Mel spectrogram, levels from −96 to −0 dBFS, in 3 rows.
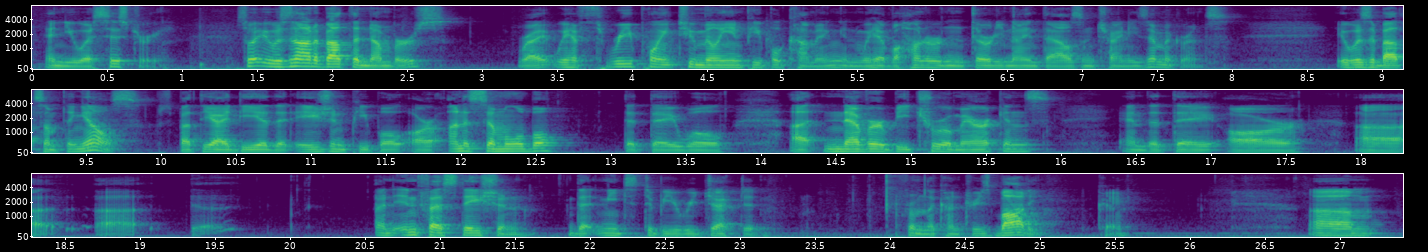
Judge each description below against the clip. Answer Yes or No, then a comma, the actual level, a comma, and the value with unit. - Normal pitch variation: Yes, average, 4.0 semitones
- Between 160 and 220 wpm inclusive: No, average, 140 wpm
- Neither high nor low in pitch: No, very low, 95 Hz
